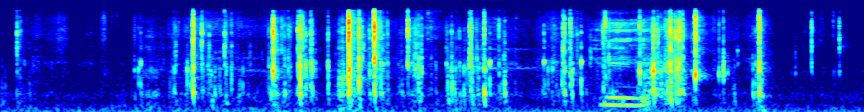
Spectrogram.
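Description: Close-up crinkling and clicking right at the microphone, a rapid run of small crackles about a second in, broken by a short vocal sound near the end.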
